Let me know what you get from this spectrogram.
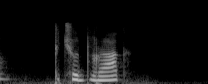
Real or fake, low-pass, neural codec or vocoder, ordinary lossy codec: fake; 7.2 kHz; codec, 16 kHz, about 1 kbps, DyCAST, with the encoder's durations; none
